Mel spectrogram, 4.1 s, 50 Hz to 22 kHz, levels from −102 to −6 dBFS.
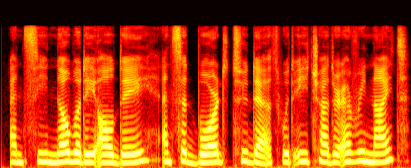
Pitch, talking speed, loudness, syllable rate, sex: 200 Hz, 220 wpm, -17 LUFS, 5.4 syllables/s, female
